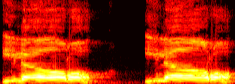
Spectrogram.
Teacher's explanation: റാ തഫ്ഹീം ആക്കി ഉച്ചരിക്കണം റ എന്ന് വായ ഓപ്പൺ ചെയ്തു പറയാതെ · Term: റാ തഫ്ഖീമാക്കി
